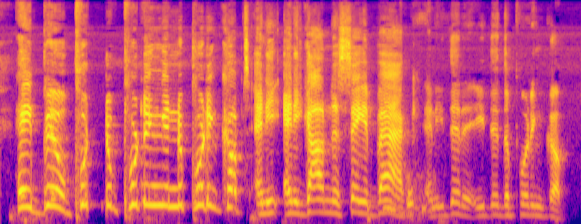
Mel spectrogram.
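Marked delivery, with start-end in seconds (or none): 0.2-2.5 very high put-on comedian voice. Act out a buddy calling to the celebrity at Philadelphia airport, in a Bill Cosby impression. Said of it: "my buddy does a good impression of him".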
